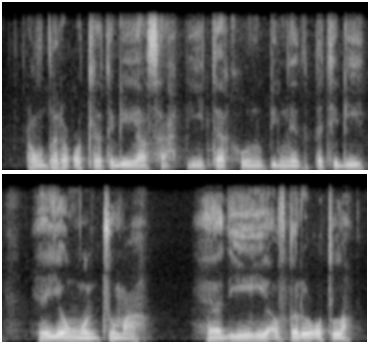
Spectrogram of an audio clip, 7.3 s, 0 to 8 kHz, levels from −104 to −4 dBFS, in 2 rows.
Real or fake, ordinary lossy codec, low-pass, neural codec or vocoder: real; none; 7.2 kHz; none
